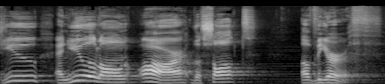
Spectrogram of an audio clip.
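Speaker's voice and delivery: slow, stretched you and you alone; slow, deliberate, emphatic preaching; emphatic slow quote. Shown as a demonstration. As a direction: drag it out, every word weighted. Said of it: "present tense".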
